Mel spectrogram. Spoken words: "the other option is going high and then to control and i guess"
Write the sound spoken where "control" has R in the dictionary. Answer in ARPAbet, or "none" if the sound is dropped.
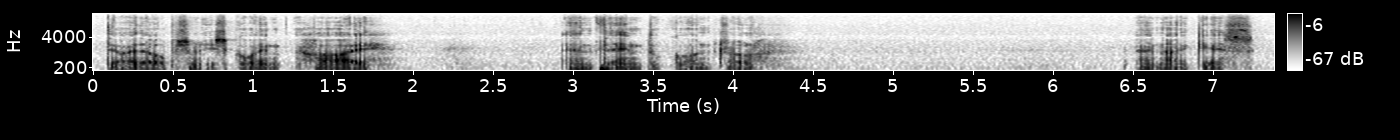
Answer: R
